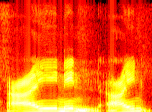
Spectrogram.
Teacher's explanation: من، نون ساکن آ گیا، اس کے بعد عین حروف حلقیہ، تو اظہار کر کے پڑھیں گے، یعنی جلدی سے. عین، عین جو یا ہے، یا لین ہے، اسے نرمی سے پڑھیں گے اور عین کی آواز گلے سے نکالیں گے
